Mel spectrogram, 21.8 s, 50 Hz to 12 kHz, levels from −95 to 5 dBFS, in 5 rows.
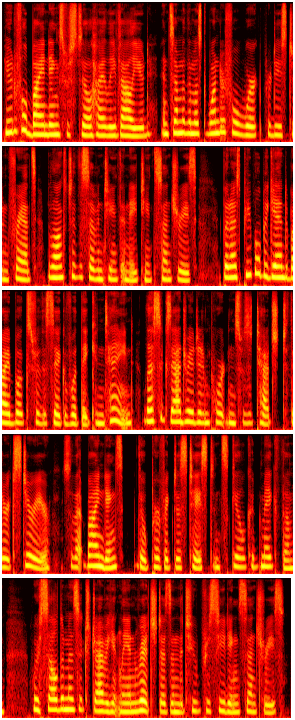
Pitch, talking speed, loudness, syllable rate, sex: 230 Hz, 185 wpm, -19 LUFS, 5.7 syllables/s, female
